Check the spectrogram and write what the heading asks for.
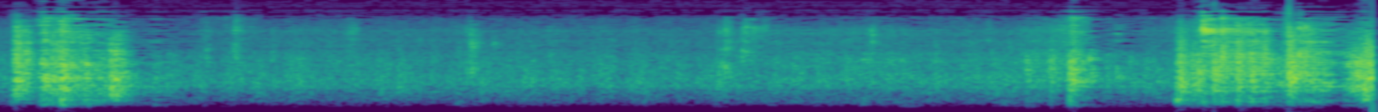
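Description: Plates and cutlery clinking and clattering: one short burst at the start and a denser run of clicks in the last second. Under it runs a steady hiss of rain on the camper roof.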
